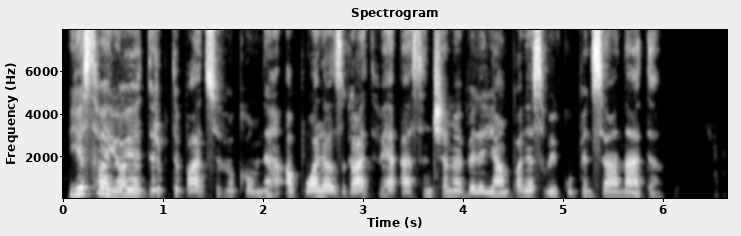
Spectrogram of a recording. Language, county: Lithuanian, Panevėžys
